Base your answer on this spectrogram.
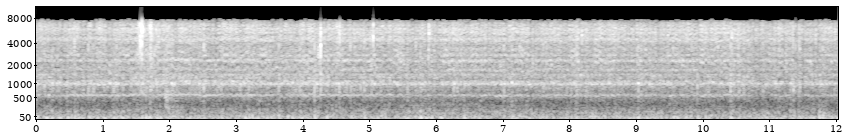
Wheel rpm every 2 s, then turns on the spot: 150, 150, 150, 150, 150, 160.
none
